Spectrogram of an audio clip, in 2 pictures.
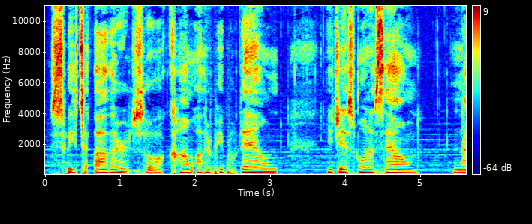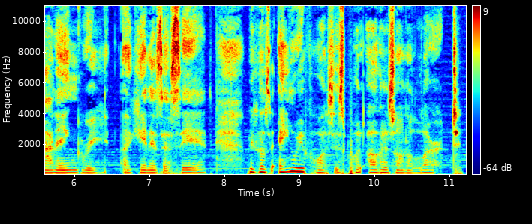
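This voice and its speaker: A woman speaks in a slow, breathy whisper, her voice mellow and a little low. She teaches gently and unhurriedly, repeating key phrases. Faint music plays underneath. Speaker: ASMR channel host. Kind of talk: soft-spoken ASMR teaching.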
